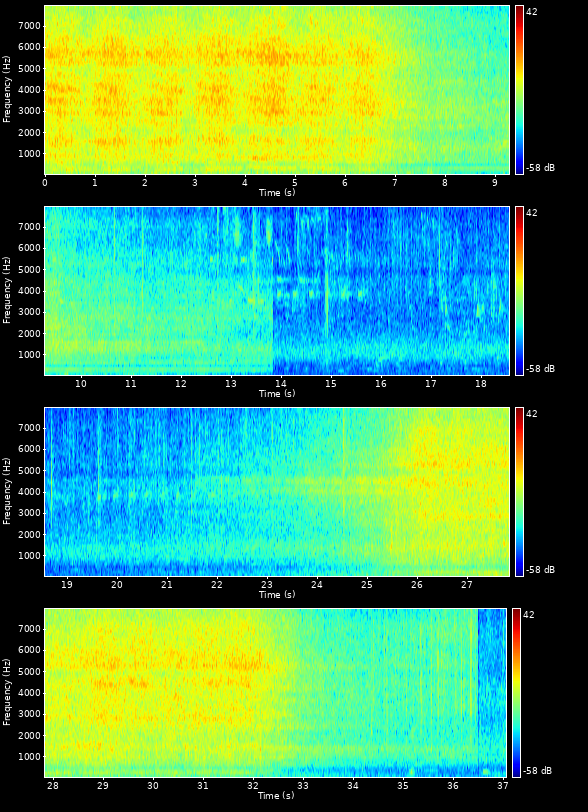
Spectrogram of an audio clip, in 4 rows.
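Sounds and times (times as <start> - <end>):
electric train passing: 0.0 - 13.8, 21.7 - 35.1.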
